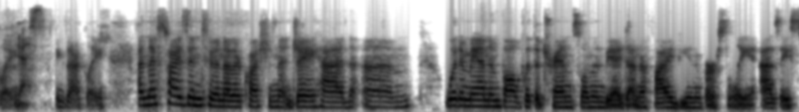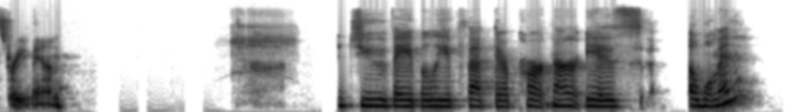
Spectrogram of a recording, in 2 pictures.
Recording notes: This was recorded June 11, 2020, as part of a series of Pride Month virtual panels hosted by Awesome Con and Rose City Comic Con. As part of a series of Pride Month virtual panels hosted by Awesome Con and Rose City Comic Con , part of LeftField Media.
